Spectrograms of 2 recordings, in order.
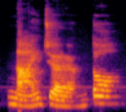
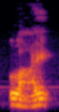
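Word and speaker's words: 奶: another similar one where nai is the more proper way to say it and lie is usually what you'll hear okay so li comes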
